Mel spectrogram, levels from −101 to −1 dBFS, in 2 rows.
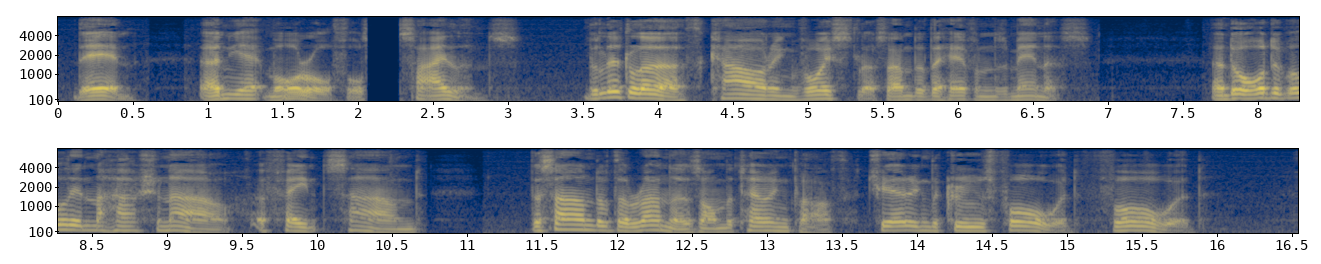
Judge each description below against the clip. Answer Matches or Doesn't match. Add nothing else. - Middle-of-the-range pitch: Matches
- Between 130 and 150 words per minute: Matches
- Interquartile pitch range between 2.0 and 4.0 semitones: Matches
